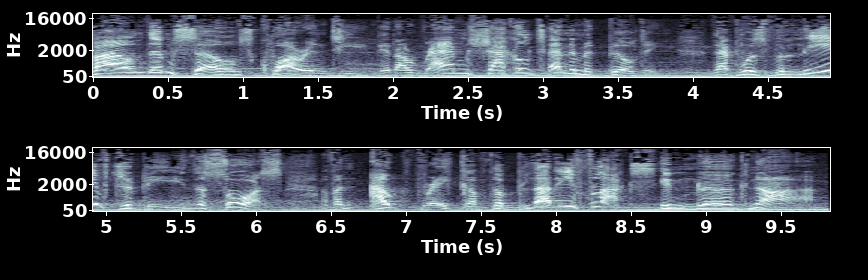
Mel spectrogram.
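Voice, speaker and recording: Over loud background music, a put-on character voice moves at a moderate pace. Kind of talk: fantasy podcast host persona. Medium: actual play. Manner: hearty, theatrical.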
